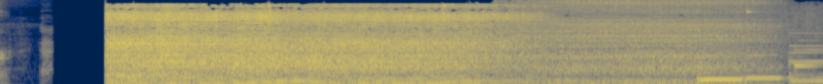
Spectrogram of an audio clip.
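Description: Riding lawn mower engine running steadily under mowing load, with a low, even hum; it cuts in suddenly about a second in. Plucked acoustic guitar music comes in near the end.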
